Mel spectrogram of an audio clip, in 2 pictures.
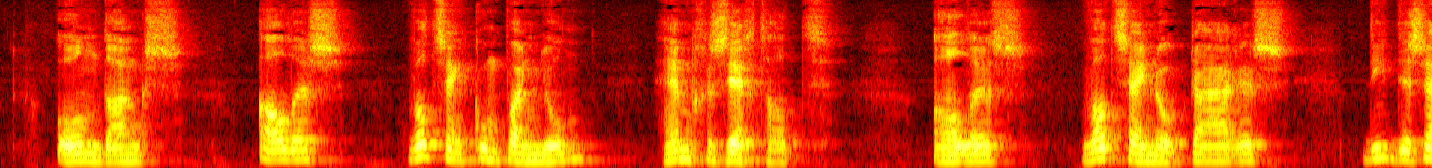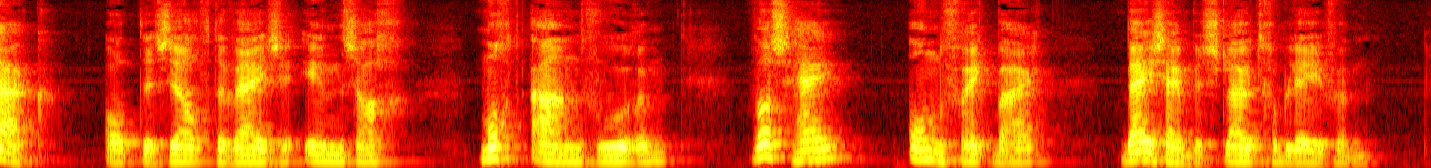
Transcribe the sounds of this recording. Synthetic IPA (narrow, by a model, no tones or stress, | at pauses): ɔndɑŋs | ɑləs | ʋɑtsɛjnkɔmpɑɲjɔn | hɛmχəzɛχtɦɑt | ɑləs | ʋɑtsɛjnːotaːrɪs | didəzaːk | ɔb̚dəzɛlˠvdəʋɛjzəʔɪnzɑχ | mɔχtaːnvuːrən | ʋɑsɦɛj | ɔnvrɪk̚baːɹ | bɛjzɛjnbəslœɥtχəblejvən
